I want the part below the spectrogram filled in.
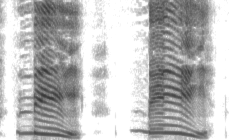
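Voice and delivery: very high, loud, swooping yell. Narrator reads a character shouting while wrestling for the Farnsworth: shouting.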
